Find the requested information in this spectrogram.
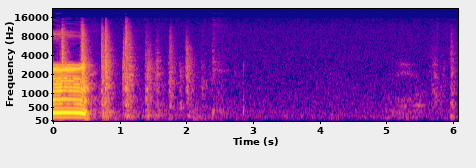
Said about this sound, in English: There's a cow across the floor.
